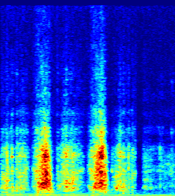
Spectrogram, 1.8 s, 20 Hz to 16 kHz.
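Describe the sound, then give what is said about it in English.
Rip saw cutting lengthwise down the middle of a wooden log five inches across and forty-two inches long: a few rhythmic, raspy back-and-forth strokes, soft and even, with no talk. “I decided ripping them with a rip saw was the answer. I could go down the middle of a log 5 inches in diameter and 42 inches long in 15 minutes.”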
